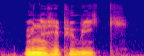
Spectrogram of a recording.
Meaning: republic
- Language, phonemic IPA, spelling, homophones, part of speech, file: French, /ʁe.py.blik/, république, républiques, noun, Fr-république.ogg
